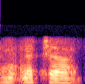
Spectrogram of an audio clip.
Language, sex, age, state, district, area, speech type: Hindi, male, 18-30, Madhya Pradesh, Hoshangabad, urban, conversation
